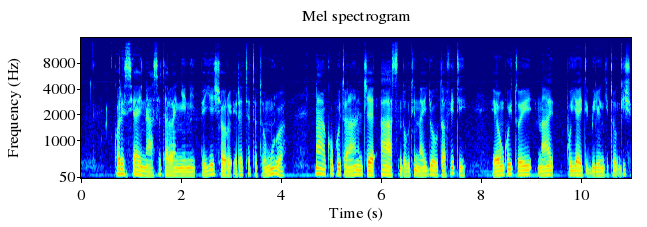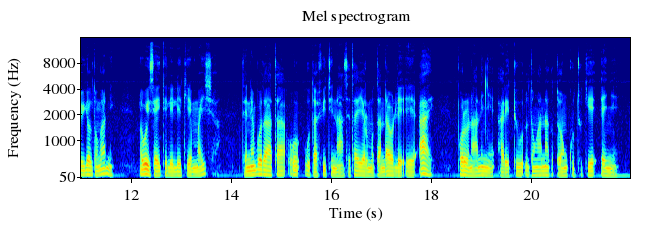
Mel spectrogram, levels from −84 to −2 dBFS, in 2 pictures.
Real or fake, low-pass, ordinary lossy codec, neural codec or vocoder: real; 14.4 kHz; none; none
